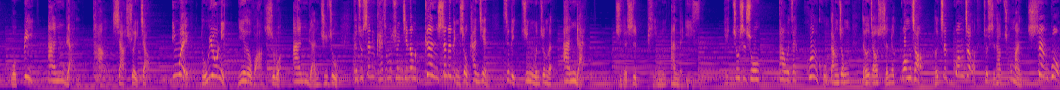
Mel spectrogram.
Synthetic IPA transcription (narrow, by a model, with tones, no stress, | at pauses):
wɔ˨˩pi˥˩ | a˥nɻa̰˧˥n | t̪ʰɑ̰˨˩ŋɕja̰˥˧ʂwe˥˧ɪt͡ɕjɑ̰˥˩ʊ | i˥nwe˥˩ɪ | t̪u˨˧˥jo˧˥ʊni˨˩ | jɛ˥xɤ˧˥xwa̰˧˥ʂɻ̩˧˥˩wɔ˨˩ | a˥nɻa˧˦nt͡ɕy˥ʈ͡ʂu˥˩ | kʰa˥˩n˩ʂwɔ˥ʂə˥˧nli˧˥ŋkʰa˥ɪʂə˥mpu˥˩t͡sʰi˥t͡ɕɛ˥˧na˥˩mə˨nkə˥˩nʂə˥nd̪ə˨li˨˩ŋʂo˥˩ʊkʰa˥˧nt͡ɕjɛ˥˩n | ʈ͡ʂɤ˥˩li˨˩t͡ɕy˥nwə˧˦˥nʈ͡ʂʊ˥ŋd̪ə˨ | a˥nɻa̰˧˦n | ʈ͡ʂɻ̩˨˩d̪ə˦ʂɻ̩˥˩pʰi˧˥ŋa˥nd̪ə˨ʔḭ˥˩sɹ̩˩ | jɛ˨˩t͡ɕjo˥˧ʊʂɻ̩˥˩ʂwɔ˥ | t̪a˥˧we˥˧t͡sa˥˩ɪkʰwə˥˩nkʰu˨˩t̪ɑ˥ŋʈ͡ʂʊ˥ŋ | t̪ɤ˧˥t͡sɑ˧˥ʊʂə˧˥nd̪ə˨kwɑ˥ŋt͡sɑ˥˩ʊ | ə˞˧˥ʈ͡ʂɤ˥˩kwɑ˥ŋt͡sɑ˥˩ʊt͡ɕjo˥˩ʊʂɻ̩˨˩t̪ʰa˥ʈ͡ʂʰʊ˥ŋma˨˦nʂə˥˧nkwɔ˥˩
